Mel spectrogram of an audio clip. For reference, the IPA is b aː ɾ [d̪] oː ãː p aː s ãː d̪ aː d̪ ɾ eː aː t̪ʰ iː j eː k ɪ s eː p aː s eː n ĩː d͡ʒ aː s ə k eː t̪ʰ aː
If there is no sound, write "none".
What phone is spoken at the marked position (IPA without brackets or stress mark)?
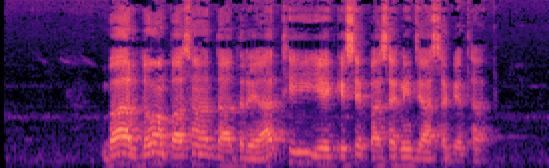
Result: d̪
